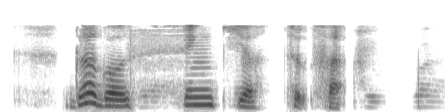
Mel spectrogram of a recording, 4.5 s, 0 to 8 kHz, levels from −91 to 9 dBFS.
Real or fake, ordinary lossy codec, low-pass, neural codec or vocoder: real; AAC, 16 kbps; 7.2 kHz; none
